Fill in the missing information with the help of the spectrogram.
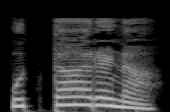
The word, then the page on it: ಉತ್ತರಣೆ: Kannada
